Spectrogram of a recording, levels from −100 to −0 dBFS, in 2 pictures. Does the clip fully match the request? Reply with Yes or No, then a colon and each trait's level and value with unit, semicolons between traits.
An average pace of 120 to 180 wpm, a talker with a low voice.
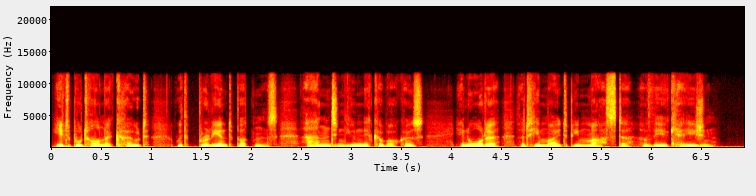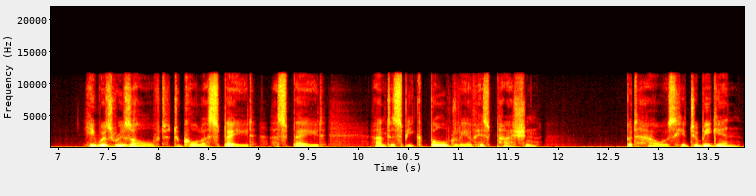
No: average, 190 wpm; low, 115 Hz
